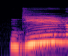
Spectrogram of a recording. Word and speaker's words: জীর্ণ: জীর্ণ বস্ত্র, এই যে জীর্ণ, জীর্ণ এখানে যে রেপটা আছে এই রেপটা একদম পূর্ণভাবে আপনাদের উচ্চারণ করতে হবে, জীর্ণ, জীর্ণ বস্ত্র, বস্ত্র, এই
